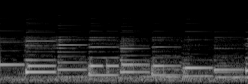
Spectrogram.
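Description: A battery-powered children's musical toy playing a simple electronic tune through its small speaker, one plucked-sounding note after another.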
